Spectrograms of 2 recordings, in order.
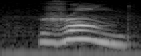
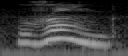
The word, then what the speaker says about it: wrong: Wrong. ما بنلفظ ال W. Wrong. The W is silent.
